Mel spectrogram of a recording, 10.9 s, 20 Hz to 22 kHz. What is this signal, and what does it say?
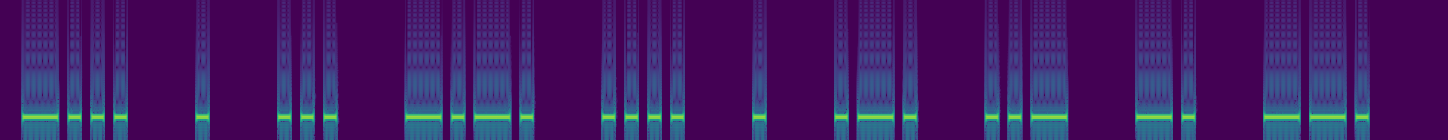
Morse code, heard as a keyed tone, about 14 wpm, spaced as for 10 wpm, 680 Hz. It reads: BESCHERUNG
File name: Morsekurs / Witze / Witz 18. Juli 2023 50 F70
